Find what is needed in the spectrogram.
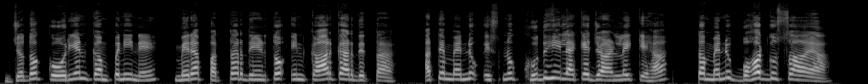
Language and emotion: Punjabi, angry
